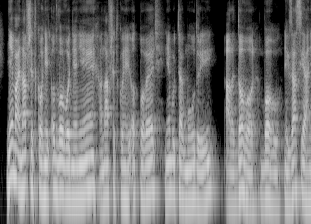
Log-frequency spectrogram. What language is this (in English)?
Slovak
